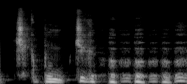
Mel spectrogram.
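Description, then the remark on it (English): A voice imitates a beatboxer's trademark breathing hook, sharp airy inhales mixed with quick voiced pulses in a steady, repeating groove, moderately loud. “That was like his hook that he always did, the breathing thing.”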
